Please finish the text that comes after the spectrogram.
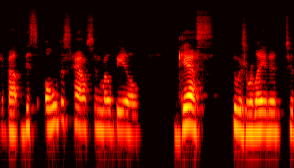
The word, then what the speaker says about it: Mobile: uh the name mobile which is kind of pronounced like Lucille mobile people we can always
